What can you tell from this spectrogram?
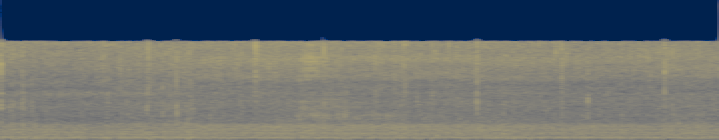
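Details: Loud, even buzzing from a numerous Apis cerana honey bee colony while the queen is hunted for home rearing; the low drone stays unbroken, with faint ticks of handling above.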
